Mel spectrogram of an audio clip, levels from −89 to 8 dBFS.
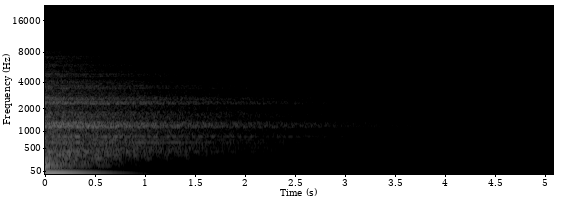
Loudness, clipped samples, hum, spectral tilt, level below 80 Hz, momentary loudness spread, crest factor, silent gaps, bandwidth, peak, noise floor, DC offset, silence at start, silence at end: -57 LUFS; under 0.1%; none; -4 dB/octave; -88 dBFS; 15 LU; 20 dB; none; 16.5 kHz; -36 dBFS; -84 dBFS; under 0.1%; 0 s; 0 s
